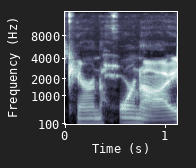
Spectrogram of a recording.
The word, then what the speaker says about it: Karen Horney: Yes, I know that looks like the word horny. Okay, no, that is Karen Horney, and that is how you pronounce her name, Karen Horney.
